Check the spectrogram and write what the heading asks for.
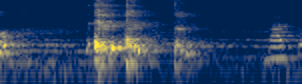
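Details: A child's voice gives way to two or three short, harsh cough bursts, then quiet speech resumes; child with a cough and cold (batuk pilek) speaking before a reading test; cough.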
